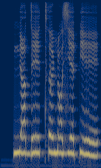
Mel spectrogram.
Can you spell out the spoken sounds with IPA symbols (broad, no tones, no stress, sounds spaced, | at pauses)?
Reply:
mʲ ɑ d ɾ e tʰ ə ɳ ɔ zʲ ɛ pʲ e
